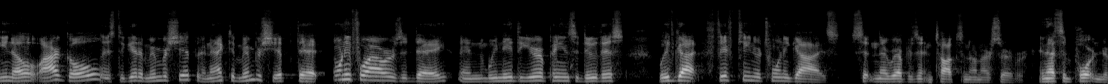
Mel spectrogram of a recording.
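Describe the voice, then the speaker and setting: In a very clean recording with a silent background, a man with an American accent talks at a fairly high pitch, his intonation lively and his speech hardly pausing. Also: fairly quick pace, big swings in loudness. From Texas. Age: 30s. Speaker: gaming clan leader. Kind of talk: podcast interview. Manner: animated.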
